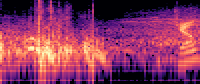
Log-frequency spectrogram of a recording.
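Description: Men talking on the field for about a second, then a short lull of stadium crowd noise before a radio play-by-play announcer starts calling the snap near the end.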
